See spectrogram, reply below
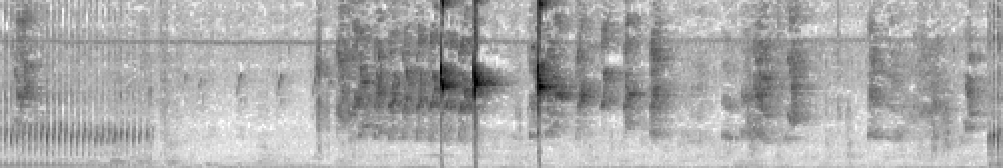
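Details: Albino lovebird chattering with a rapid cluster of shrill, high chirps and softer twittering in between, set over a faint low hum.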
